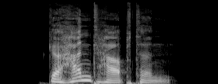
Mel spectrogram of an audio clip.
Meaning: inflection of gehandhabt: 1. strong genitive masculine/neuter singular 2. weak/mixed genitive/dative all-gender singular 3. strong/weak/mixed accusative masculine singular 4. strong dative plural
- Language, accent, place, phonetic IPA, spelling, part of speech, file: German, Germany, Berlin, [ɡəˈhantˌhaːptn̩], gehandhabten, adjective, De-gehandhabten.ogg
